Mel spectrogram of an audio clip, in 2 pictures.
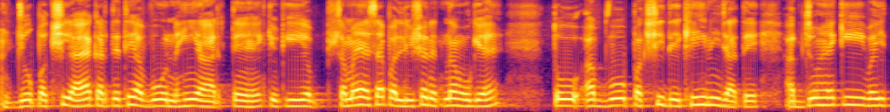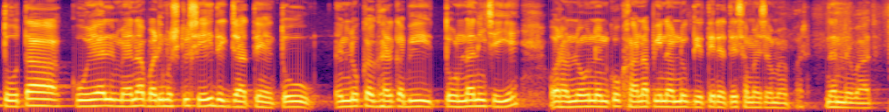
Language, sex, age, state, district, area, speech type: Hindi, male, 18-30, Madhya Pradesh, Jabalpur, urban, spontaneous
